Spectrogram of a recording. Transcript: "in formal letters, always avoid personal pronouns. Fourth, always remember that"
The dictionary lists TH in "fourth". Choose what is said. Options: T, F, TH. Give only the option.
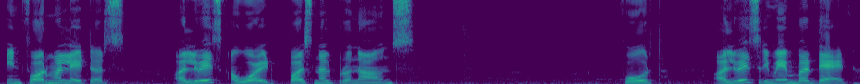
T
